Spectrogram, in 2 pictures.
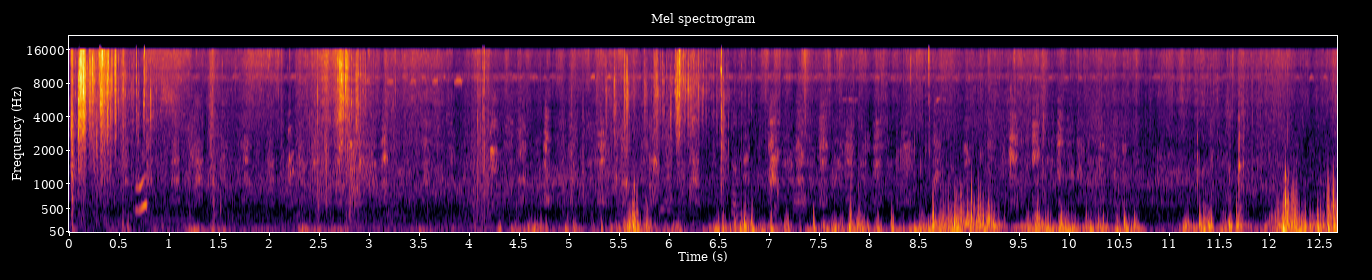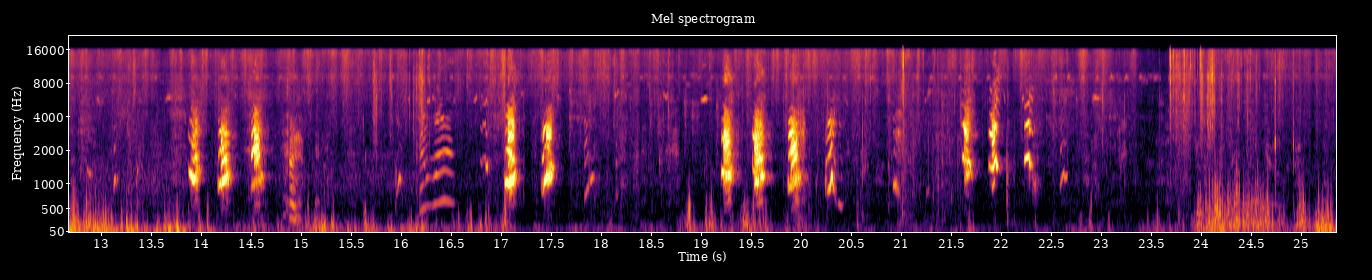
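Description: Puppies yipping in quick clusters of short, high yelps, starting about halfway through and coming in four bursts. Before that there is a low rumbling and rustling noise.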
